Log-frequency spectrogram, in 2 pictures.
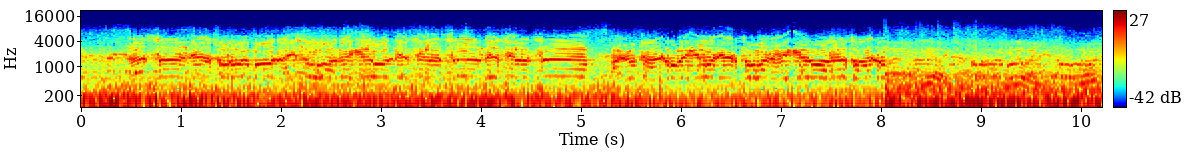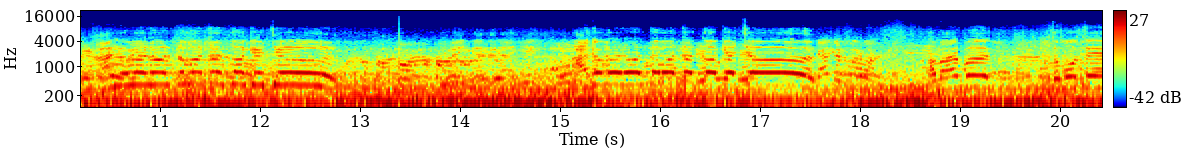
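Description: Busy street-market ambience: overlapping voices talking and calling over a constant low rumble of motorcycle and car traffic. The rumble grows heavier about eight seconds in.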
